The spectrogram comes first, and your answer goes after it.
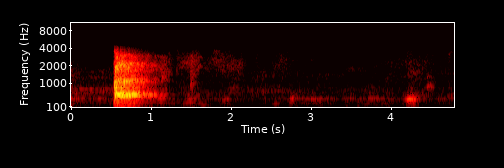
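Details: Puppy giving one loud, sharp, harmonic bark lasting under a second, followed by near silence with a few faint, brief sounds in the background.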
